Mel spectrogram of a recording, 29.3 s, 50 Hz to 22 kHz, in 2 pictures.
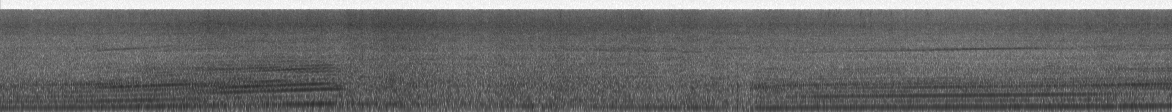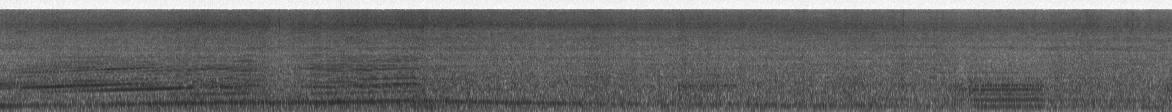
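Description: Kawasaki ZX-10R's inline-four engine running with the bike under way. Its note rises as the bike accelerates over the first four seconds and drops back. It then climbs slowly for about ten seconds and eases off again.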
